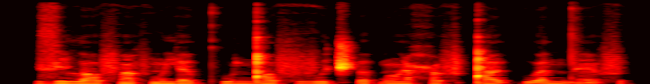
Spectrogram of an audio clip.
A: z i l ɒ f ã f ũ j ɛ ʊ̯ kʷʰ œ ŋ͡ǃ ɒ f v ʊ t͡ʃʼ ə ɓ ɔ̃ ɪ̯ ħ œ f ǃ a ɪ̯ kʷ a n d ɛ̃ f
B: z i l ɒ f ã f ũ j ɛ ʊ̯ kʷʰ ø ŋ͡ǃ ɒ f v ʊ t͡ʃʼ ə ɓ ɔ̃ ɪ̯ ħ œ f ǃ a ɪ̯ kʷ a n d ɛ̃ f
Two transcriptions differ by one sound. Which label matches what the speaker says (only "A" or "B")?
A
